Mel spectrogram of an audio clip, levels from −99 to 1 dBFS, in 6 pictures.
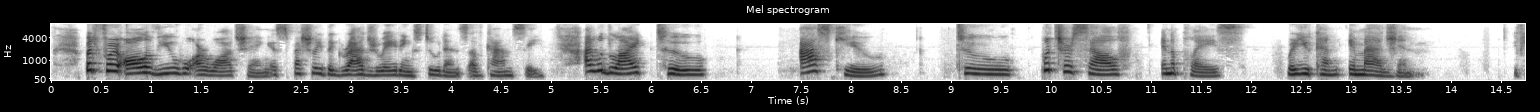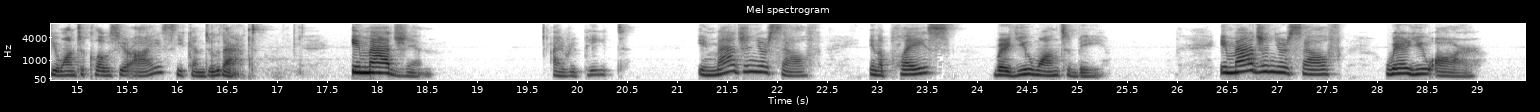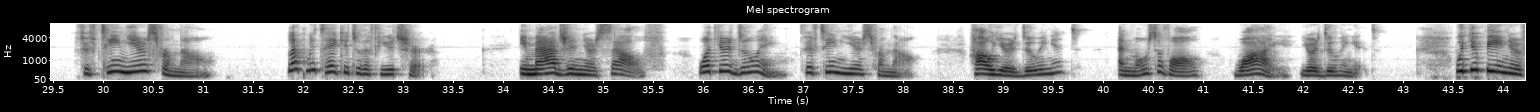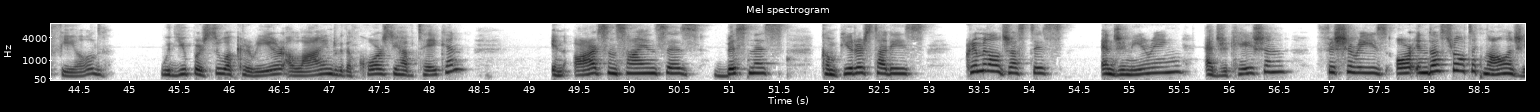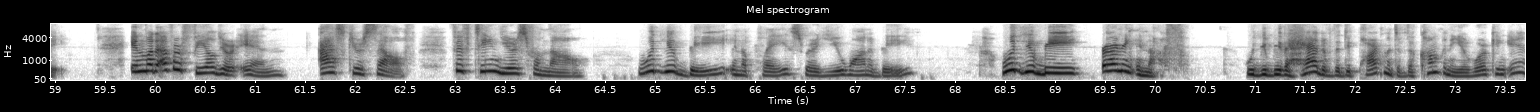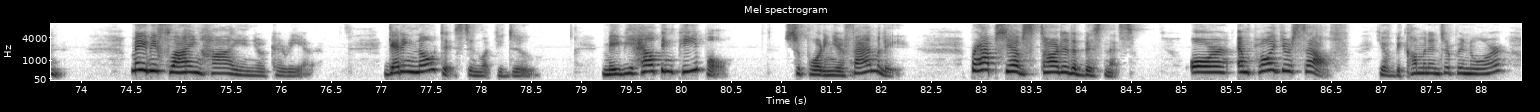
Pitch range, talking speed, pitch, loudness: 185-290 Hz, 135 wpm, 230 Hz, -18 LUFS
